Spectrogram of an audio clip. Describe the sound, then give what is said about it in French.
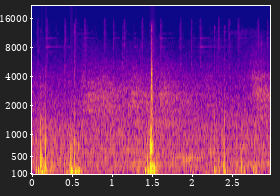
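Several dull clunks and knocks as a heavy panel in a car's trunk, a slab that is a holographic projection system above a large sound system, is handled, with one louder thump in the middle, against a quiet background hiss. “L'autre particularité de cette voiture, eh bien, c'est ici, c'est dans le coffre. Alors, je vais essayer de pas l'abîmer, c'est très lourd.”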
